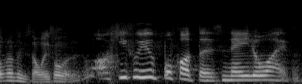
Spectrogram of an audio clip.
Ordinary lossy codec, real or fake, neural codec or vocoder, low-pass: none; fake; codec, 16 kHz, about 1 kbps, DyCAST, with the encoder's durations; 7.2 kHz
